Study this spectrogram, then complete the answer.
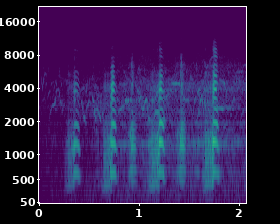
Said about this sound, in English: I have a question about the skeins of geese which fly over our house on their way to the local salt marsh at Martinmere. They're very noisy, constantly calling to one another. Can anyone translate what they're saying?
